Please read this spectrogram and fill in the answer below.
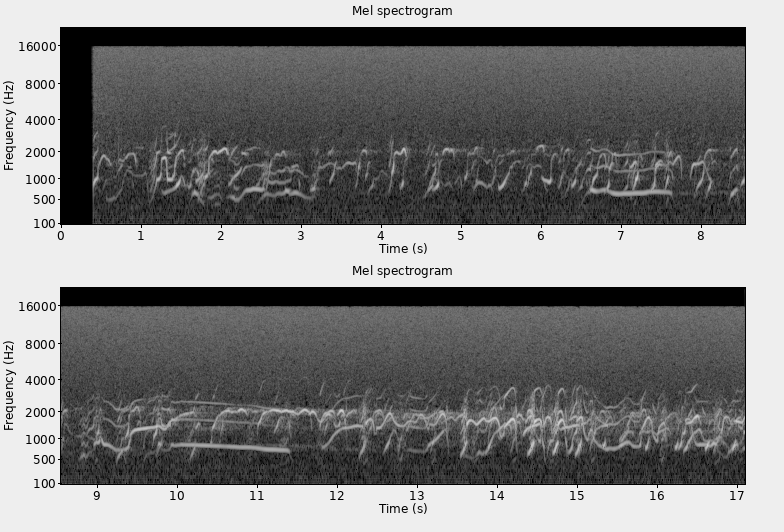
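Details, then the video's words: Coyotes calling at sunset in an Arizona desert valley, a busy chorus of high, quavering yips and short sliding howls. "Coyote Calling In Arizona Desert"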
